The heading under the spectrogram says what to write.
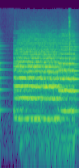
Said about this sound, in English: Is that a fire engine? Amsterdam. That's it. We're in Amsterdam. How about that? It's perfectly fine. You just scared me a little bit, but that's okay.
